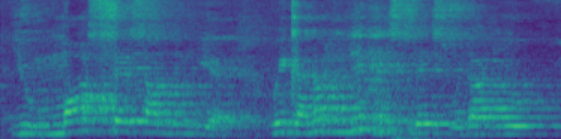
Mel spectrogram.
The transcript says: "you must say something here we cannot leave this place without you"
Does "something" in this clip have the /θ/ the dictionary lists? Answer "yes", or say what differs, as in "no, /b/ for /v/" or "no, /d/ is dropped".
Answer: no, /t/ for /θ/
